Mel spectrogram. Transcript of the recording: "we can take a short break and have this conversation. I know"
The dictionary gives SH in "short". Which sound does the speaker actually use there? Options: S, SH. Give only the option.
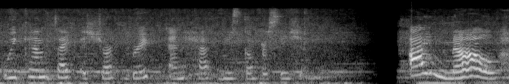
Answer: SH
